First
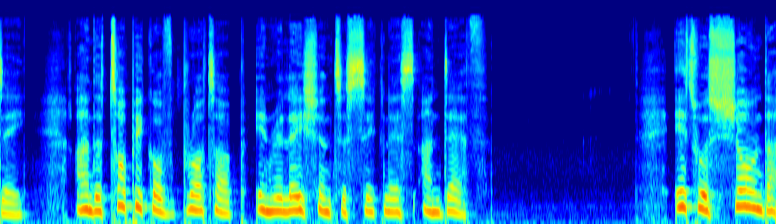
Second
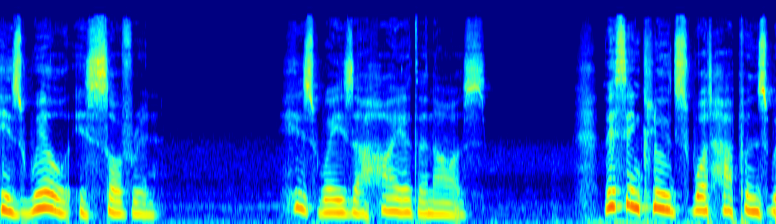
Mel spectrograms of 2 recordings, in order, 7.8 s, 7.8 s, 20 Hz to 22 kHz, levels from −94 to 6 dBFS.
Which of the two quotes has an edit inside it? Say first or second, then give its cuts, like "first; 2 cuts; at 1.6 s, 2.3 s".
first; 2 cuts; at 1.8 s, 2.5 s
